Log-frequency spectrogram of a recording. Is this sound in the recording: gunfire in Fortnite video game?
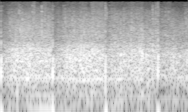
no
